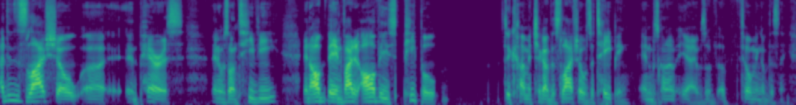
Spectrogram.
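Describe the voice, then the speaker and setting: A man with an American accent speaks in an ordinary speaking voice at medium pitch and a fairly quick pace, with ordinary pitch variation. His loudness swings widely on a very clean recording with a silent background. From Detroit, US Midwest. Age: 50s. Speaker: techno DJ and producer. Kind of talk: casual interview.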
